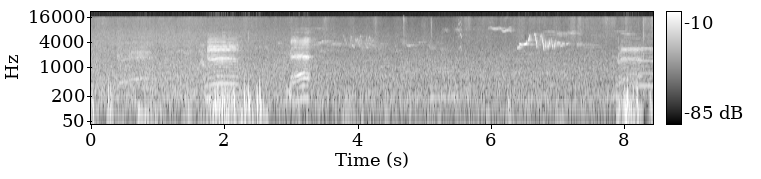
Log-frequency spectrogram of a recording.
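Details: Zwartbles lambs after weaning, settled in an orchard on a County Kilkenny farm in Ireland at evening; a few short, quavering bleats from the flock over quiet outdoor background noise, with a last bleat near the close.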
